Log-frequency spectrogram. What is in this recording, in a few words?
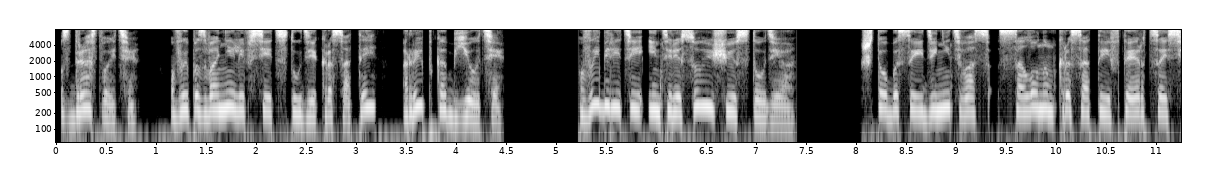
IVR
